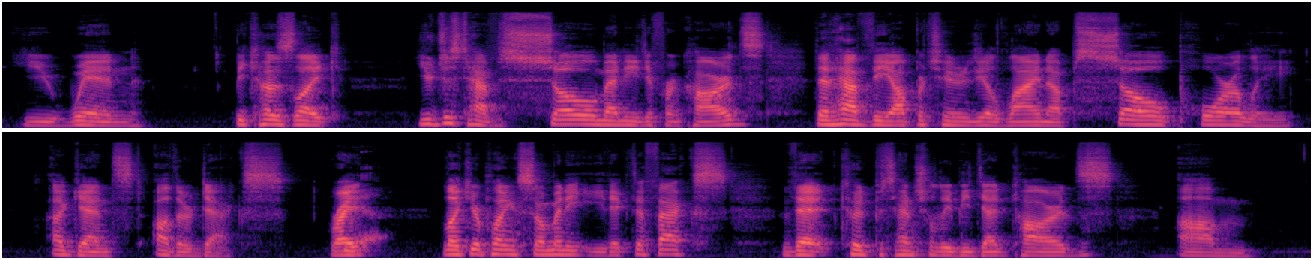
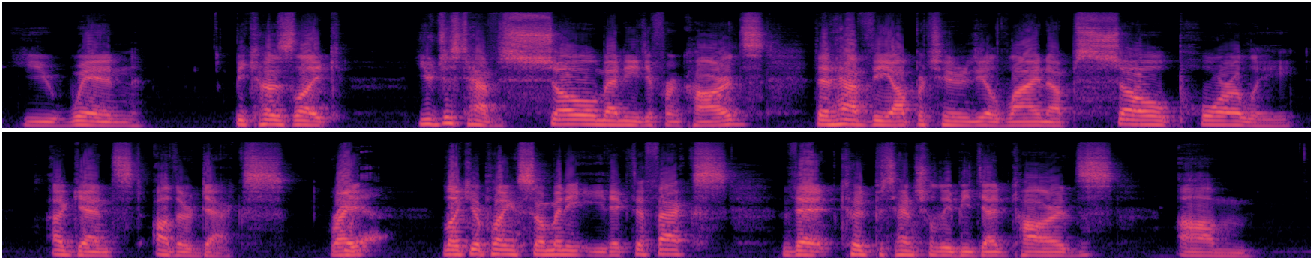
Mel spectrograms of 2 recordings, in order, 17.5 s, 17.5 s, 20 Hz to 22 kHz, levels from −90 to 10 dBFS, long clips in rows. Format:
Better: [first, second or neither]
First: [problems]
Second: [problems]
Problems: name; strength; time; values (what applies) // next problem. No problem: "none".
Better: first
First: none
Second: distortion; slight; 10 dB below the speech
